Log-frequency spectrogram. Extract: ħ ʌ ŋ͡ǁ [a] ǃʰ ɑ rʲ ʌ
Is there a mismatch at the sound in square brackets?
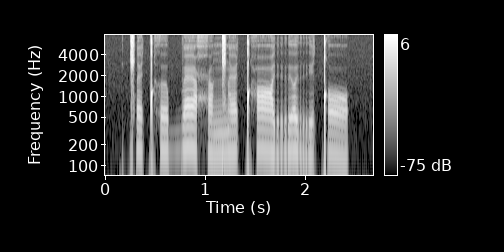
yes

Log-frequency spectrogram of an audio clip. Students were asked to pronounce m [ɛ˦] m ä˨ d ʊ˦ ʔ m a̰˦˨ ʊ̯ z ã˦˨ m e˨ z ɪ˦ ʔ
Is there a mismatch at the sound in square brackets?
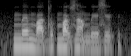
no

